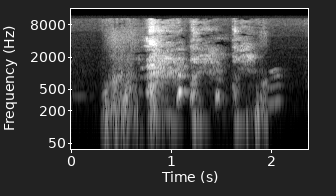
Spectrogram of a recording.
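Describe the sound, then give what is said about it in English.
A bout of several harsh coughs in quick succession, fairly faint, with no talk. “Sorry about that, but I'm battling a cough.”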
